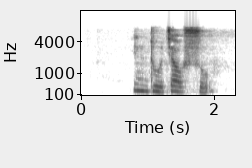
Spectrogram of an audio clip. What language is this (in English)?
Chinese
